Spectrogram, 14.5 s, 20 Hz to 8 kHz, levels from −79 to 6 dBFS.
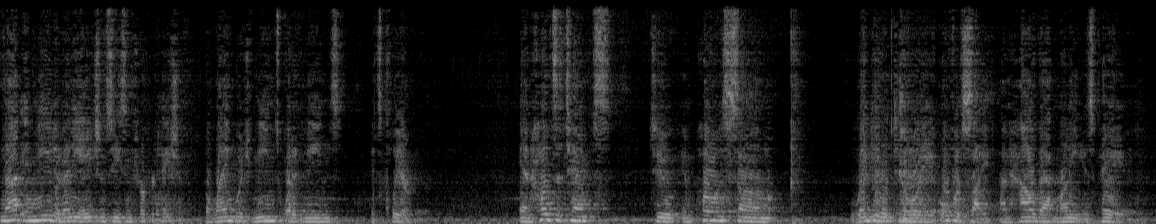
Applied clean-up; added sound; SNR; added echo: none; Bird; 20 dB; reverberation time 2.1 s.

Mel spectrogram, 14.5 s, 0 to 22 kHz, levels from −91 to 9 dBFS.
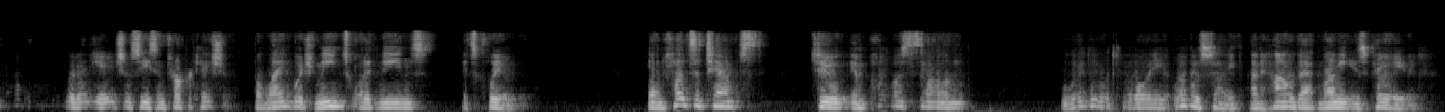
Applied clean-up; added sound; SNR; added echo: neural mask model DeepFilterNet 3.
